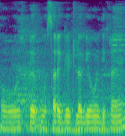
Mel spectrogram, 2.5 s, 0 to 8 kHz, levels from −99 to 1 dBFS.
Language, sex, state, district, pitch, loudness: Hindi, male, Bihar, Saran, 105 Hz, -16 LUFS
